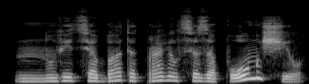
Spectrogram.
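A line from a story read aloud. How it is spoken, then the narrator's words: Timid objection. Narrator (Russian): робко возразила одна из дам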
